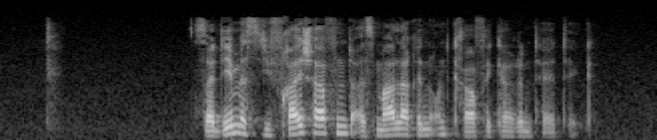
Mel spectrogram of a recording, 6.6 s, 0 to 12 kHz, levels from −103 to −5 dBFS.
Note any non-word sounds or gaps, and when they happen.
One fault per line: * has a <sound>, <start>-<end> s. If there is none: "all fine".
all fine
